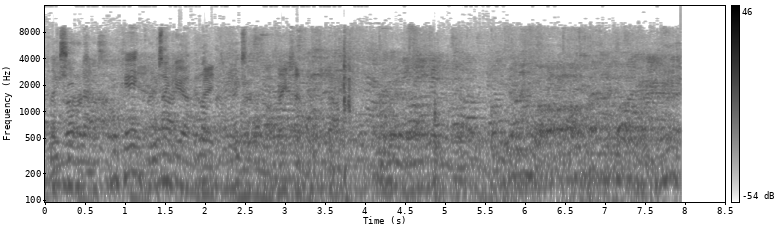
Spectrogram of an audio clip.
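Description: Several men and women talk over one another in a lively crowd nearby.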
